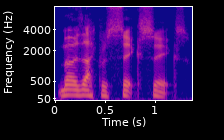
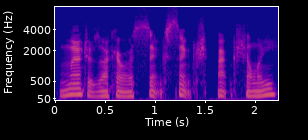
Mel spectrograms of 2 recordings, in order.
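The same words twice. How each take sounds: First: Said in the usual way. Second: Quiet correction. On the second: Real, not acted.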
